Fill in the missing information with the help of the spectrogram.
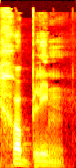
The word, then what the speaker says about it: Joplin: Se escribe J-O-P-L-I-N, Hoplin, ¿sí?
